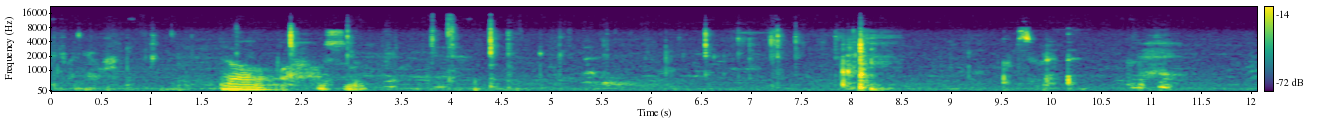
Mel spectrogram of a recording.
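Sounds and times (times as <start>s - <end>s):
small objects clicking and tapping: 3.8s - 8.4s.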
